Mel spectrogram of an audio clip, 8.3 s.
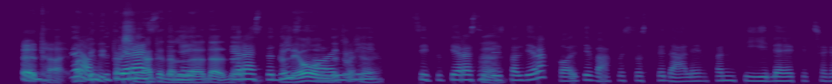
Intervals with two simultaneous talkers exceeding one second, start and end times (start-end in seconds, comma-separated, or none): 0.7-3.8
